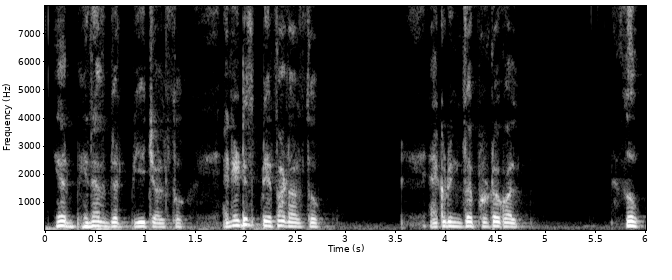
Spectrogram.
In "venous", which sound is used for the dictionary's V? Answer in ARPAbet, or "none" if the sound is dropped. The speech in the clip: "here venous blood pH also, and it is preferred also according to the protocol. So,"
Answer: B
